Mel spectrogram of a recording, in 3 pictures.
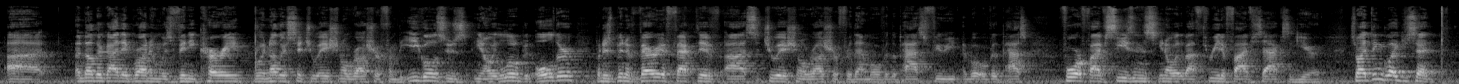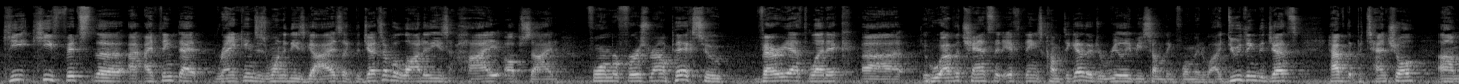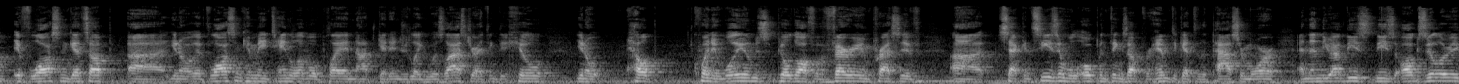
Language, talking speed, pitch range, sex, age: English, 240 wpm, 130-150 Hz, male, 20-39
